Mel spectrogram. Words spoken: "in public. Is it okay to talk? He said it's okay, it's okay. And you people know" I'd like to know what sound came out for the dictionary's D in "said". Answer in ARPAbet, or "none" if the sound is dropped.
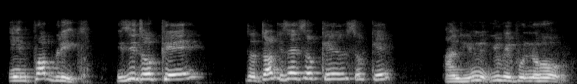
none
